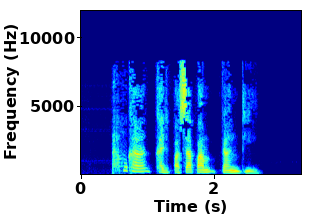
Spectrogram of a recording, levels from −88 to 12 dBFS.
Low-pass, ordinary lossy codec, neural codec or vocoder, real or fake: 10.8 kHz; MP3, 32 kbps; codec, 16 kHz in and 24 kHz out, 0.8 kbps, FocalCodec, streaming, 65536 codes; fake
